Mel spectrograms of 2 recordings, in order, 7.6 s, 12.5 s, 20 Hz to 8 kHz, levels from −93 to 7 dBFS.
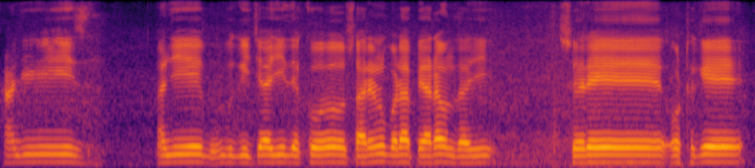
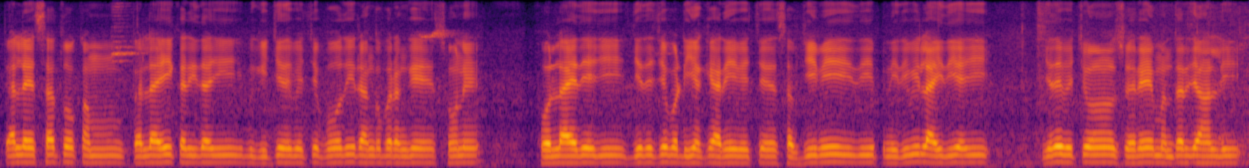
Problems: background sounds at intervals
